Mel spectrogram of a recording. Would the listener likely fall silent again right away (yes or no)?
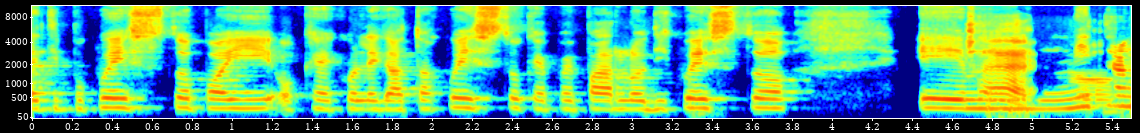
no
